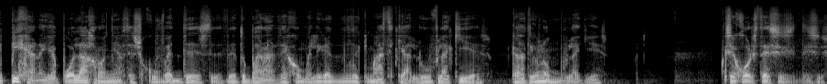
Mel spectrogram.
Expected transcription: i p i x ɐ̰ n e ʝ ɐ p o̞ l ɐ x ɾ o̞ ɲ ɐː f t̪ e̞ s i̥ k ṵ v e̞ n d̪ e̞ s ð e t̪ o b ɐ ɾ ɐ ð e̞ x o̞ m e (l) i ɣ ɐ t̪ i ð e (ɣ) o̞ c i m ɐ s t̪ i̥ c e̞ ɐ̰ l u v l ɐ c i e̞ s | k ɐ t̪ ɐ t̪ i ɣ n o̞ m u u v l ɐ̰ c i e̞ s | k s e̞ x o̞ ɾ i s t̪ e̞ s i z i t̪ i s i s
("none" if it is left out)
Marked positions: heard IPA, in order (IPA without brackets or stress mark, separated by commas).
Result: l, ð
